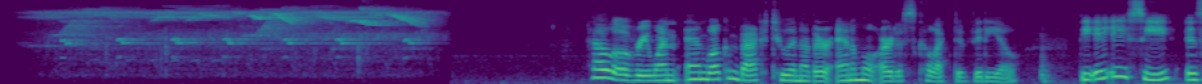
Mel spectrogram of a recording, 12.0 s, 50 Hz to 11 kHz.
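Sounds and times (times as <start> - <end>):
high insect buzz: 0.1 - 4.5.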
